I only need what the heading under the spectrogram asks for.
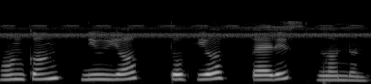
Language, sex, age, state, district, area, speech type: Nepali, female, 30-45, West Bengal, Kalimpong, rural, spontaneous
